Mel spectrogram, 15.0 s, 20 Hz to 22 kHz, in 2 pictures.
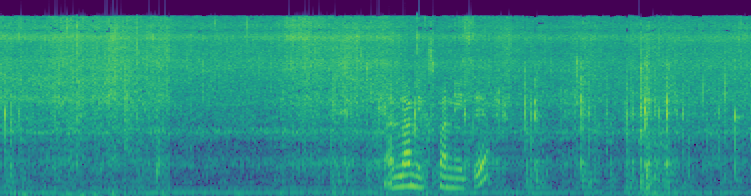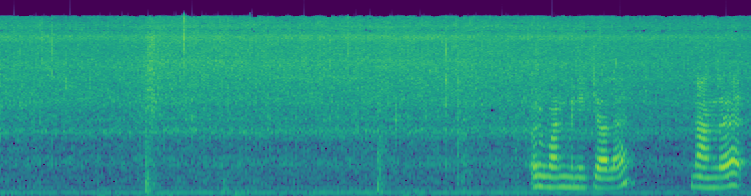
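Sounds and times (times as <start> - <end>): vegetables sizzling in oil: 0.0 - 15.0
wooden spoon scraping a pot: 3.1 - 7.5.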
